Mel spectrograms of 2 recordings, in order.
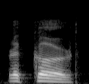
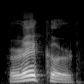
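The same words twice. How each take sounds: First: The stress is on the second syllable. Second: The stress is on the first syllable. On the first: It is used as a verb. "When it is verb, it is the second syllable which is stressed" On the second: It is used as a noun. "But when it is a noun, it is the first syllable which is stressed. As noun"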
